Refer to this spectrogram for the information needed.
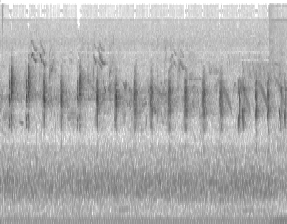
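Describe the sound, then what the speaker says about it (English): Reed warbler calling from a reedbed, a steady run of chattering, scratchy notes repeated in quick rhythm at moderate distance over a constant low hum. "you're sure you found the piece of reedbed wall where the warbler is calling"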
